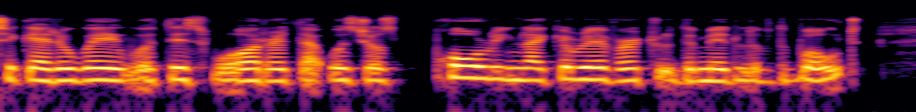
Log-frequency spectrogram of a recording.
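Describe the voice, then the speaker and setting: A woman with a strong Irish accent, medium pitch and fairly even intonation, in a dry, close sound with no echo. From Ireland. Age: 60s. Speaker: doctor, flotilla activist. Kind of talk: testimony. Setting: webinar video call.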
